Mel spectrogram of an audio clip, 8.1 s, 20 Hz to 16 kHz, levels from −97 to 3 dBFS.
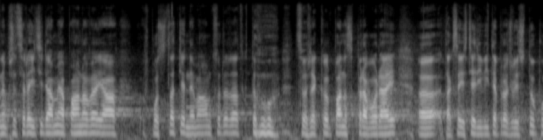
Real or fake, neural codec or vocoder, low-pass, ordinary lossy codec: fake; vocoder, 44.1 kHz, 128 mel bands every 256 samples, BigVGAN v2; 14.4 kHz; AAC, 96 kbps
